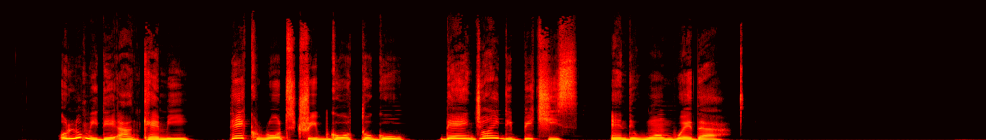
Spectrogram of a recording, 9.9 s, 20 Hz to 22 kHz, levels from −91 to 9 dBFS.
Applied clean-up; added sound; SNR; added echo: neural mask model DeepFilterNet 3.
